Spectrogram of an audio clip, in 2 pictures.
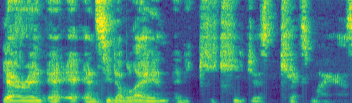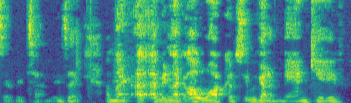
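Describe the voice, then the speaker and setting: A middle-aged man with a gravelly smoker's rasp chats casually as a sports interview guest, often repeating words as he goes in a folksy, self-deprecating way. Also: lowish voice, lively intonation, brisk. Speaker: football commentator and former coach, as guest.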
